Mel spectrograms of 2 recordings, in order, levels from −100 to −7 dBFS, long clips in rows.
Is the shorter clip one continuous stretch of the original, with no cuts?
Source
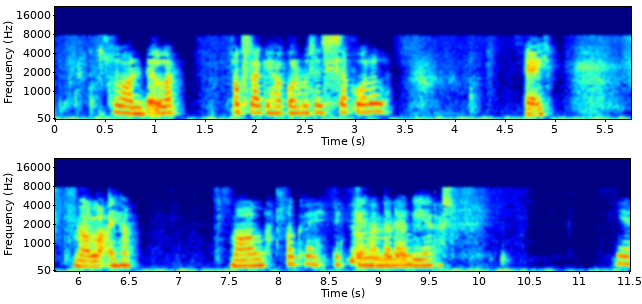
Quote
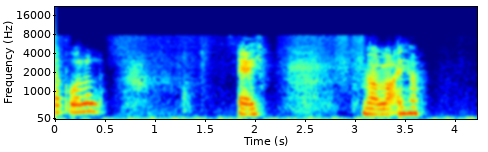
yes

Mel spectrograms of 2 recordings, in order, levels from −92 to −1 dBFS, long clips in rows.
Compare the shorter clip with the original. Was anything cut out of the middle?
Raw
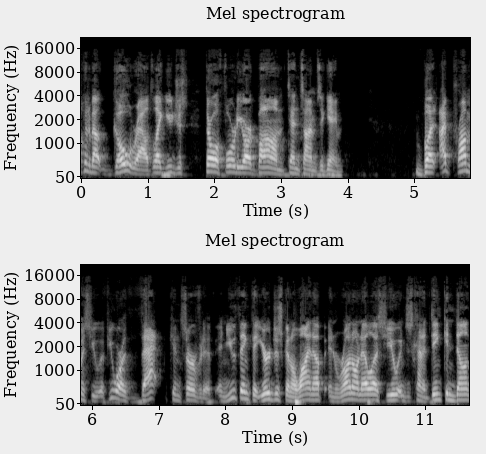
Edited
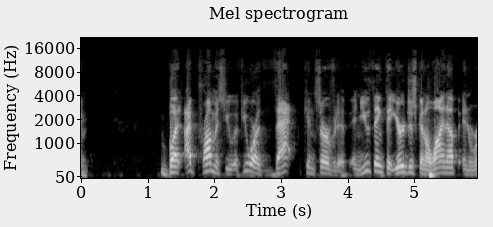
no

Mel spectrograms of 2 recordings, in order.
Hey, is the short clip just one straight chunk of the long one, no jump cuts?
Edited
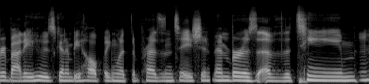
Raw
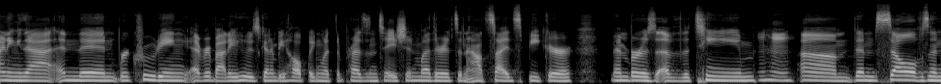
no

